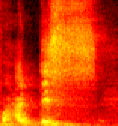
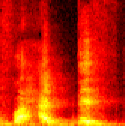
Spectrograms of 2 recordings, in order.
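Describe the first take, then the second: First: The final consonant is a hissing s sound. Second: The final consonant is a soft th sound. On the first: The speaker calls it wrong. "Jangan fahaddis. Kalau fahaddis dia ada huruf apa? Sin" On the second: The speaker calls it right. "hendaklah lidah di tekankan di antara gigi atas bawah"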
